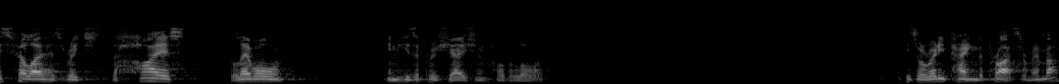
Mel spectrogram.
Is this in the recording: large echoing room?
yes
